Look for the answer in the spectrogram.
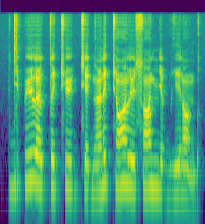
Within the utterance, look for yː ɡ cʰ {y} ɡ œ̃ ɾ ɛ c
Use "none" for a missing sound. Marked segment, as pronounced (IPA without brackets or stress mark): e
